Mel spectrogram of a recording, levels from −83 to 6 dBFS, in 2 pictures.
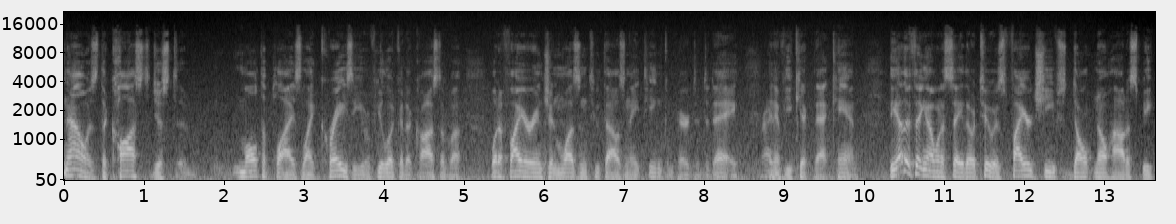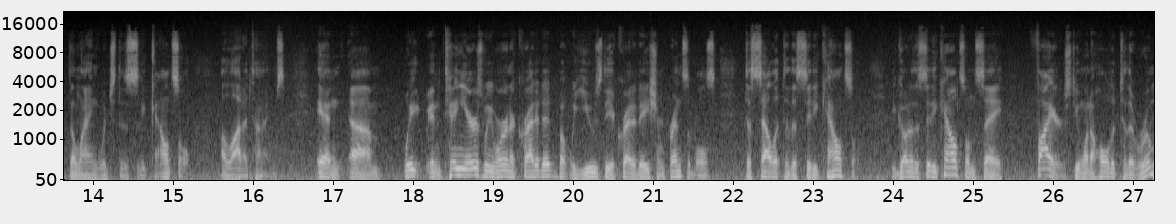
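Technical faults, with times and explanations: Nothing stood out on listening to this speech recording, apart from the room's own background noise sitting about 16 dB below the speech.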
